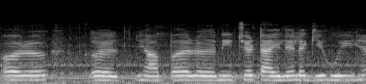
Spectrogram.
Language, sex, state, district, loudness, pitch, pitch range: Hindi, female, Haryana, Charkhi Dadri, -13 LUFS, 200 Hz, 195-200 Hz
